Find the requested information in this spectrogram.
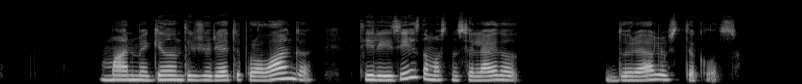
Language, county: Lithuanian, Vilnius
